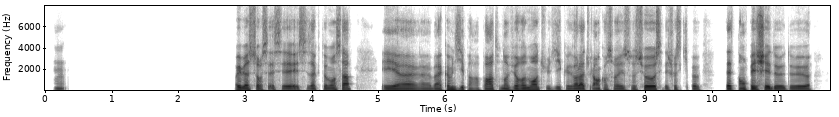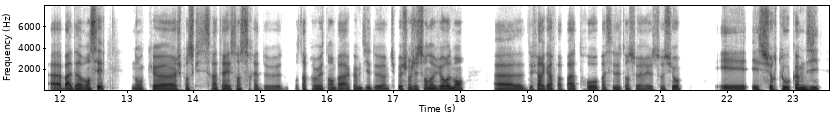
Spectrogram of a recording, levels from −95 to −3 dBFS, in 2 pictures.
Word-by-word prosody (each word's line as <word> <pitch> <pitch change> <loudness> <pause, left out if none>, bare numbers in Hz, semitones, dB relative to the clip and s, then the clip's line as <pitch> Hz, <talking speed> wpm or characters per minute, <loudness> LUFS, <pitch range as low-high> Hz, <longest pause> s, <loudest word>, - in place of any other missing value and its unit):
Mmh. 110 -1 -10 2.5
Oui, 145 +1 +5
bien 125 -1 +4
sûr. 120 - -2
C'est 110 - -6
c'est 100 -2 0
c'est - - -11
exactement 120 +2 -2
ça 160 +4 +1 0.4
et 105 0 +2
heu, 100 0 -1
bah, 100 0 -1
comme 115 +3 0
dit 140 +6 -3
par 100 -7 -11
rapport 95 +2 -2
à 105 - +3
ton 110 0 -13
environnement, 115 +7 +2
tu 105 -6 -13
dis 110 +2 -8
que, 105 - -11
voilà, 110 +3 +3
tu - - -17
l'as 100 - -1
encore 105 +1 -5
sur 105 0 -7
les 105 - -1
réseaux 105 -1 -4
sociaux. 140 +5 +6
C'est 135 -1 -8
des 100 - -7
choses 105 +2 -9
qui - - -22
peuvent 105 -1 -4 0.4
peut-être 115 - +4
empêcher 115 +3 +4
de 105 -3 +1
de, 100 -1 0 0.4
heu, - - +4
bah, 105 +1 +5
d'avancer. 125 - +4 0.4
Donc, 110 0 -4
heu, 105 -2 +4
je 100 - -6
pense 135 -1 -3
que - - -14
ce - - -14
qui - - -14
serait 115 - -2
intéressant, 110 +5 0
ce 135 - -3
serait 105 - -6
de, 100 +2 -12
heu, 100 -1 -5
de - - -22 0.2
dans - - -16
un - - +2
1er 115 0 -1
temps, 135 +2 -2
bah, 105 -3 0
comme 115 +2 -2
dit, 125 +2 -2
de 105 -1 -1
un 100 - -2
petit - - -16
peu 145 - -1
changer 140 +1 -1
son 125 -6 +2
environnement, 115 +6 +4 0.4
heu, 100 0 +2
de 105 - -6
faire 105 +1 +2
gaffe 120 0 0
à 100 - -3
pas 110 +4 0
trop 120 +1 0
passer 110 0 -5
de 105 - 0
temps 120 +3 -5
sur 115 -1 -6
les 105 - -3
réseaux 105 0 -4
sociaux 115 +8 -2 0.6
et 105 +1 +2
et 110 -1 +1
surtout 150 +9 +2
comme 130 -1 +5
dit, 135 +5 +2
110 Hz, 225 wpm, -23 LUFS, 105-120 Hz, 2.5 s, sociaux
